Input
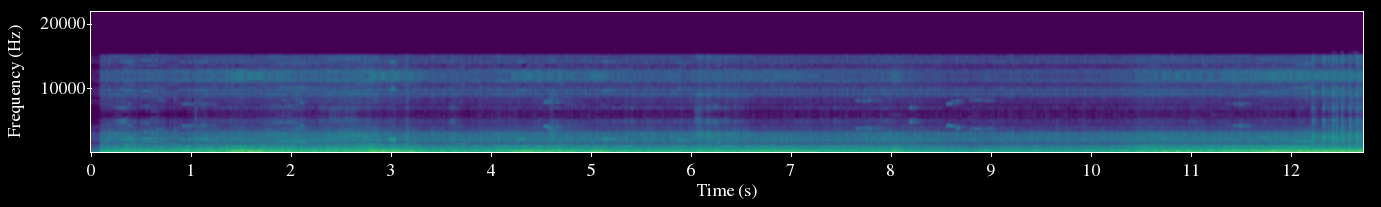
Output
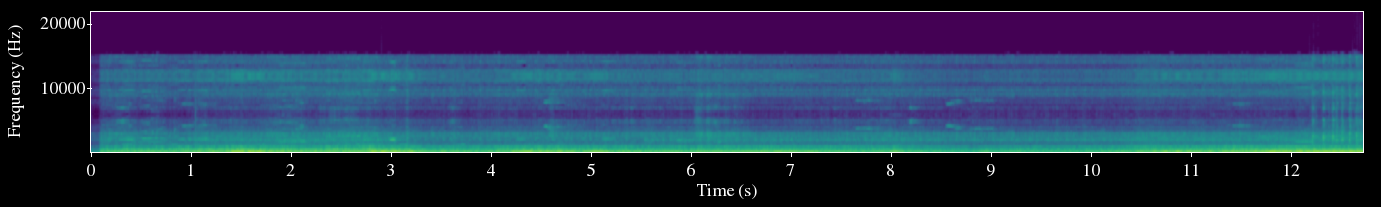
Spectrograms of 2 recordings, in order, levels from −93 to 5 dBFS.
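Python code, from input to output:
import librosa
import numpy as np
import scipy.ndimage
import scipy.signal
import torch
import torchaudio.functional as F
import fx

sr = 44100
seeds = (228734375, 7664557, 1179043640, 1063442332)

y = fx.octave_divider(x, sr, octaves=1, level_db=-5.0)
y = fx.peak_eq(y, sr, hz=2000.0, db=-9.0, octaves=0.25, at=(3.13, 5.53))
y = y * librosa.db_to_amplitude(8.5)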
